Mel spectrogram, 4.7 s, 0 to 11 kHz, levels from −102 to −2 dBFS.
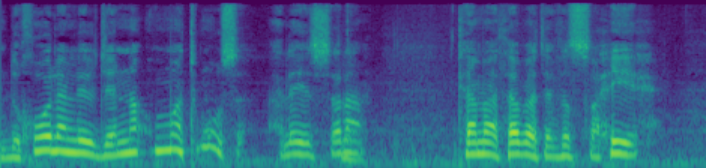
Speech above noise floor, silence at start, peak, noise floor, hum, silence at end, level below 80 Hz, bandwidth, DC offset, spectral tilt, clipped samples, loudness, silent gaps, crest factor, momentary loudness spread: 24 dB; 0 s; -10 dBFS; -51 dBFS; none; 0.15 s; -54 dBFS; 10.5 kHz; under 0.1%; -6 dB/octave; under 0.1%; -28 LUFS; none; 18 dB; 11 LU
